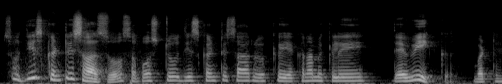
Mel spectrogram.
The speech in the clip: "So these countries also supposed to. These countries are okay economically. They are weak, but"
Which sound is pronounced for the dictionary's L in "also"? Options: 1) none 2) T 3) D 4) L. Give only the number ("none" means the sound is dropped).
1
